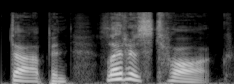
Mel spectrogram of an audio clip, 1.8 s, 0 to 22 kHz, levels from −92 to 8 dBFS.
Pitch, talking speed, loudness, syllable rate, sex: 175 Hz, 170 wpm, -18 LUFS, 3.4 syllables/s, male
